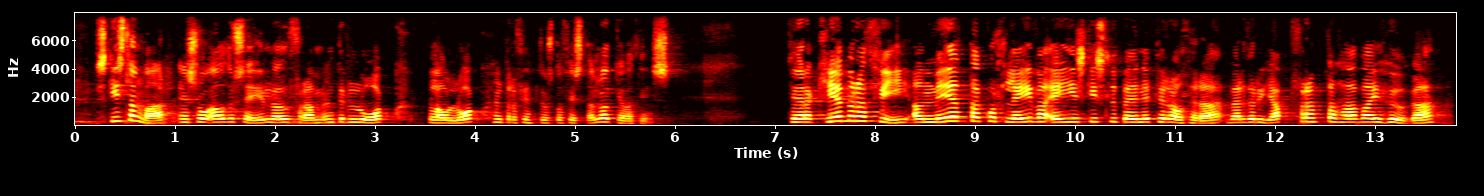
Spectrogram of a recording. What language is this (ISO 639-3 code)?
isl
